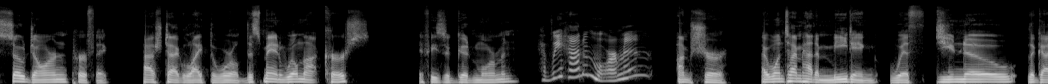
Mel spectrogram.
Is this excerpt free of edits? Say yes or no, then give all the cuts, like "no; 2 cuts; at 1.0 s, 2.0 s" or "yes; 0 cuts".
yes; 0 cuts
